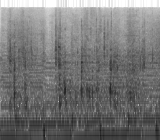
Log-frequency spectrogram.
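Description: Cast-iron tortilla press being squeezed shut and opened on a wooden cutting board, a few short knocks and clacks of metal and wood, over background music with a steady bass.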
